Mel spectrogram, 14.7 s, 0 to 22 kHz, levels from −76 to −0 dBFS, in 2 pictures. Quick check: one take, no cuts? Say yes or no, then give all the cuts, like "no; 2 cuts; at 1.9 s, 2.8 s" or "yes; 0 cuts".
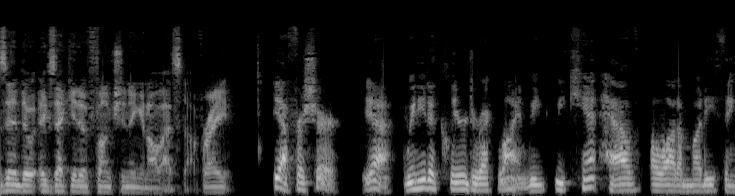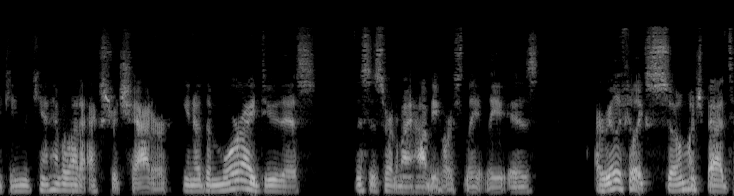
yes; 0 cuts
